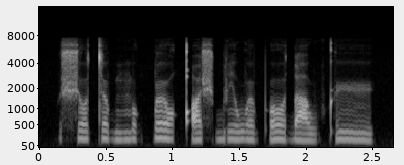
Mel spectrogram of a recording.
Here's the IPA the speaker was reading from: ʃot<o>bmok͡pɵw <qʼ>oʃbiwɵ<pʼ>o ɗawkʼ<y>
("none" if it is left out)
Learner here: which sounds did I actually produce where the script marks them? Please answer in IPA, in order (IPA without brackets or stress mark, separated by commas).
ɵ, qʼ, pʼ, y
